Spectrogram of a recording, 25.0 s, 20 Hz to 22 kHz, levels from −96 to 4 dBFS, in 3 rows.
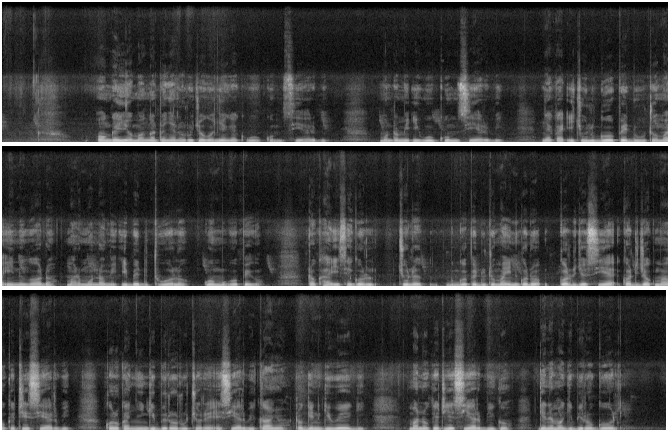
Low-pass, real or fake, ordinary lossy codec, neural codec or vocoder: none; real; none; none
